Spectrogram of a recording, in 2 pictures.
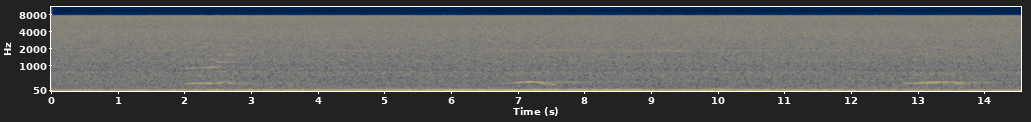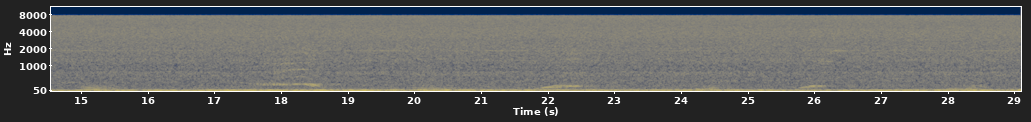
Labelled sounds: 26.3	26.5	humpback whale, 1.8 to 2.0 kHz

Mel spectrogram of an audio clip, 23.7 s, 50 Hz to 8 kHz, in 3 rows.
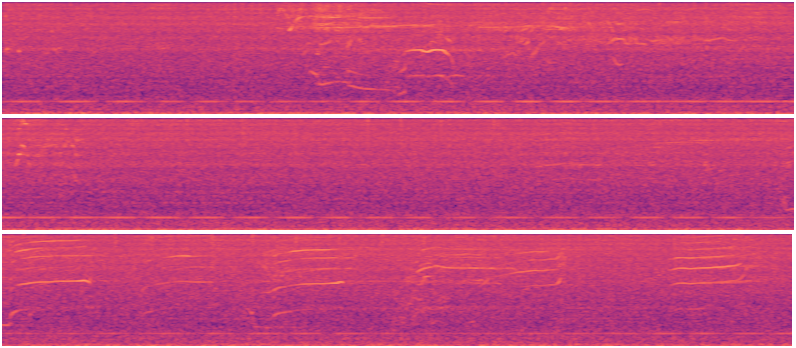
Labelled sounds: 4.9	6.8	killer whale, southern resident, 1.6 to 5.0 kHz
7.9	8.7	killer whale, southern resident, 2.3 to 4.4 kHz
18.3	19.3	killer whale, southern resident, 0.56 to 7.9 kHz
22.4	23.4	killer whale, southern resident, 2.0 to 7.4 kHz

